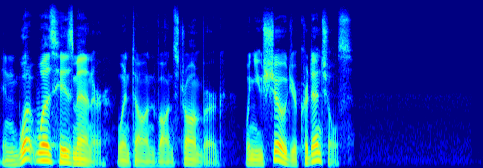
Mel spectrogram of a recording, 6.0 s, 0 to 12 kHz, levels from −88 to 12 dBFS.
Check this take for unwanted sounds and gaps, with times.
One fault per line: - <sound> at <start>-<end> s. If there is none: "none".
none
